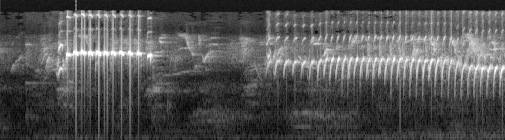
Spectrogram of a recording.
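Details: Courting male canary calls a female to stimulate mating. One loud, fast, even trill on a single high pitch is followed, after a brief gap, by a long rapid trill that slowly drops in pitch.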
